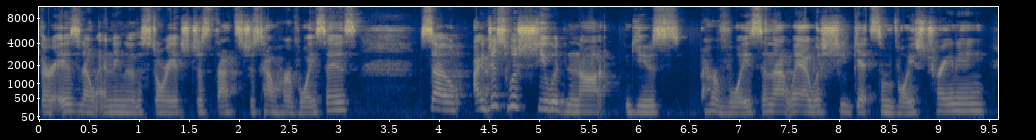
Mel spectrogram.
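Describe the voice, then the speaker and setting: A woman's voice: low-pitched, a bit bright. A woman vlogging her opinions casually, rambling and restarting her sentences, direct and opinionated. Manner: rambling, with frequent restarts and filler words. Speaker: commentary vlogger.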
